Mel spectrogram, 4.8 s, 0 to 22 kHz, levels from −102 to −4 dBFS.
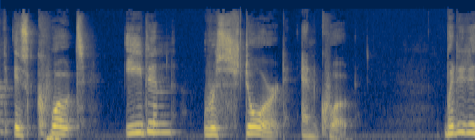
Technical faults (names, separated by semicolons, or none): none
